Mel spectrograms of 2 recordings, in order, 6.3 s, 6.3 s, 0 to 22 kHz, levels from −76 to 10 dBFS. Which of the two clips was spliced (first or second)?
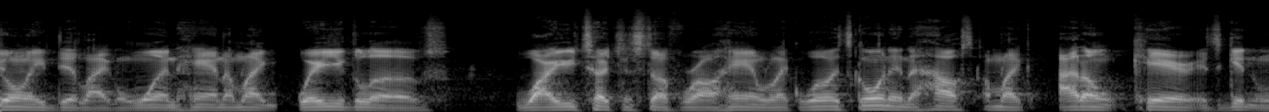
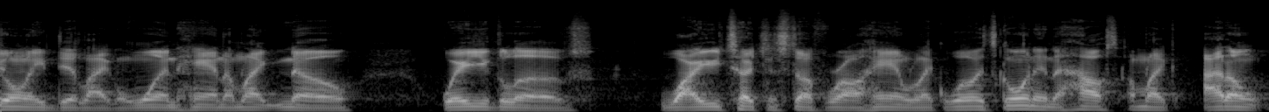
first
